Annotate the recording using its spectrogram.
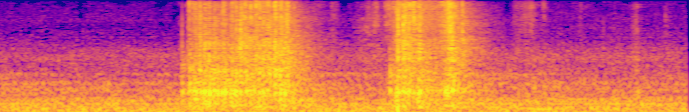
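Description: Playing cards riffle together in a quick shuffle.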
